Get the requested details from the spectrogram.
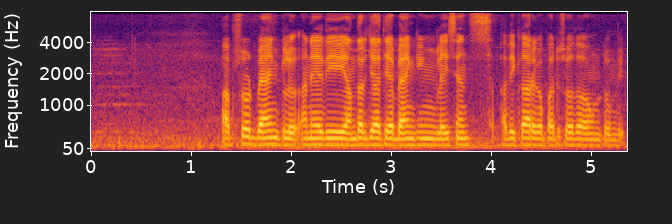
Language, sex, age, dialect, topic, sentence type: Telugu, male, 18-24, Central/Coastal, banking, statement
